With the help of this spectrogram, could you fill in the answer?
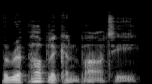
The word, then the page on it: republican party: British English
